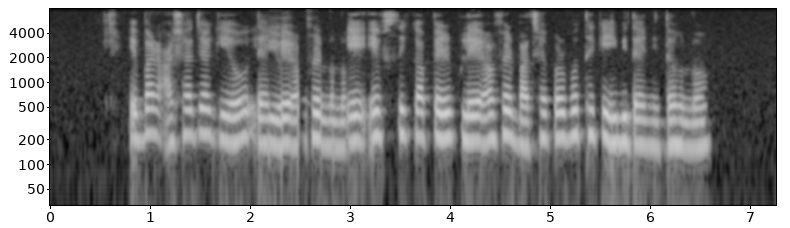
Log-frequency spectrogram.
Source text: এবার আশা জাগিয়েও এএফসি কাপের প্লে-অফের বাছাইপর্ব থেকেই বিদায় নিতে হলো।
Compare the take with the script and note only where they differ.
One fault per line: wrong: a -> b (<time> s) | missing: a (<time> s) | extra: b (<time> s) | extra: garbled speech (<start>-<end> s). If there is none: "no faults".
extra: garbled speech (2.1-3.0 s)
